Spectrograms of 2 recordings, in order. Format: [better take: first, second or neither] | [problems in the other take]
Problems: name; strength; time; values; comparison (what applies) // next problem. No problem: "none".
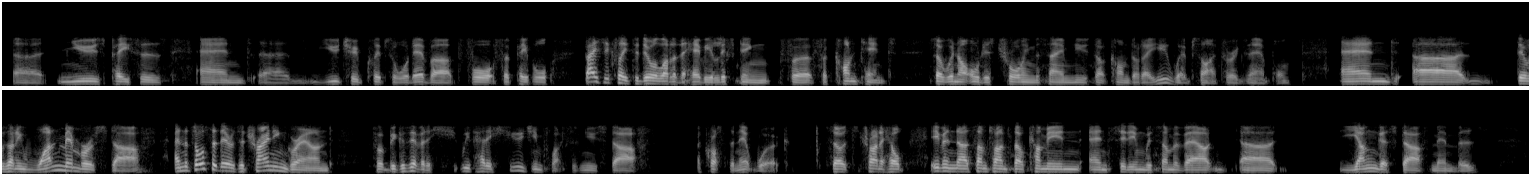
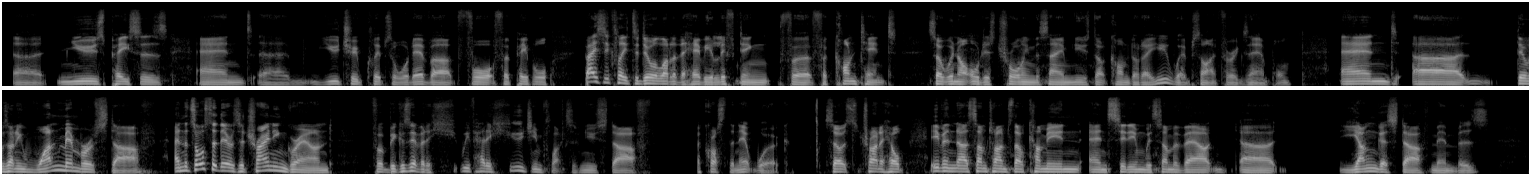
second | phone-call audio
